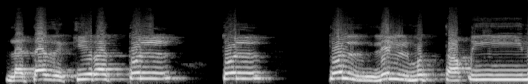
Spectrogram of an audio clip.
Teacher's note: ये नून की आवाज को डायरेक्ट लाम में मिला देंगे, यहां पर लाम में मिला देंगे।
